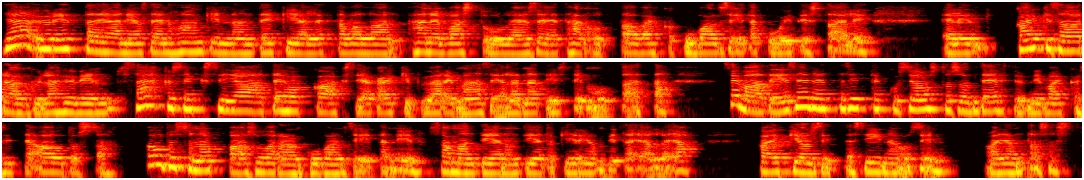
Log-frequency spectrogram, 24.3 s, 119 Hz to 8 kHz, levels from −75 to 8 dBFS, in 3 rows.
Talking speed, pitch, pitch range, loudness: 160 wpm, 190 Hz, 180-235 Hz, -19 LUFS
